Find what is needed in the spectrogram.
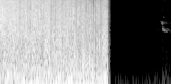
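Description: A cannon shot, boosted and heavily distorted into a very loud, harsh burst of noise. It lasts about a second and a half and cuts off abruptly.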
